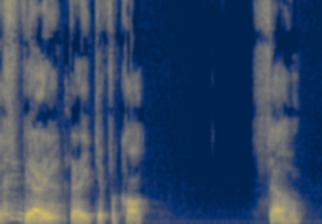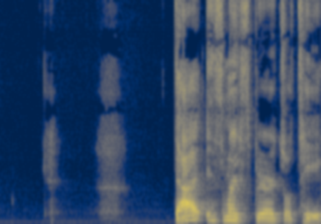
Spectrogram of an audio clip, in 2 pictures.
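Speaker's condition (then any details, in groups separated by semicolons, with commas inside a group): Cerebral palsy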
